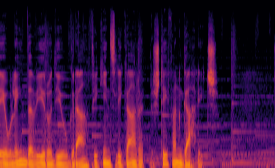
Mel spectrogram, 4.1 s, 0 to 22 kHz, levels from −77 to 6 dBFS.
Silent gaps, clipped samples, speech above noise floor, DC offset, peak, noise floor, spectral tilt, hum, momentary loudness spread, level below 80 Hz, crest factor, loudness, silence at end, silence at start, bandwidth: none; under 0.1%; 20 dB; under 0.1%; -4 dBFS; -39 dBFS; -5.5 dB/octave; none; 20 LU; -26 dBFS; 16 dB; -20 LUFS; 0 s; 0 s; 16 kHz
